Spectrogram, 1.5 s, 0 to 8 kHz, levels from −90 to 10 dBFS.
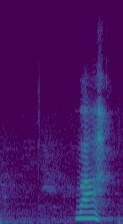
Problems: none marked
